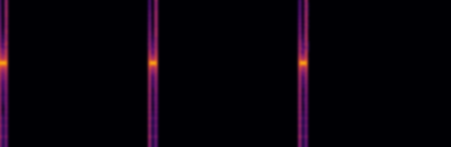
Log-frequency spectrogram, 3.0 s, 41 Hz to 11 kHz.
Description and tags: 1k bleeps -18dBFS 3 Seconds
BLEEPS, LINE, UP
